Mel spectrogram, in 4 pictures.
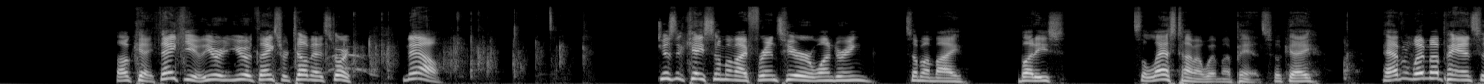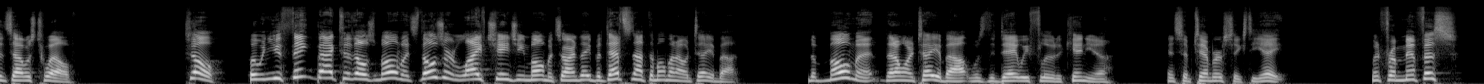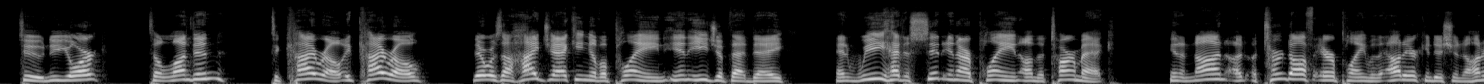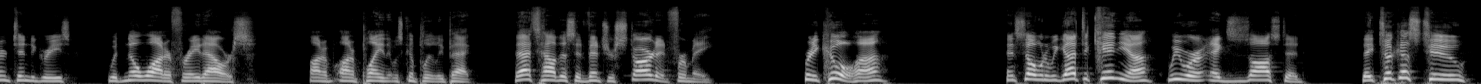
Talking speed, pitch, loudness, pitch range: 180 wpm, 190 Hz, -18 LUFS, 165-225 Hz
